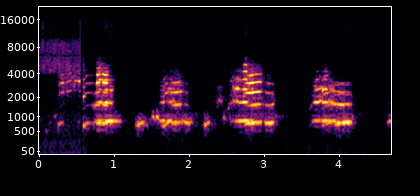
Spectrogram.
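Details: Tundra swan calling: a series of mellow, nasal honks, each about half a second long, spaced by short pauses, with a brief low noise at the start.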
